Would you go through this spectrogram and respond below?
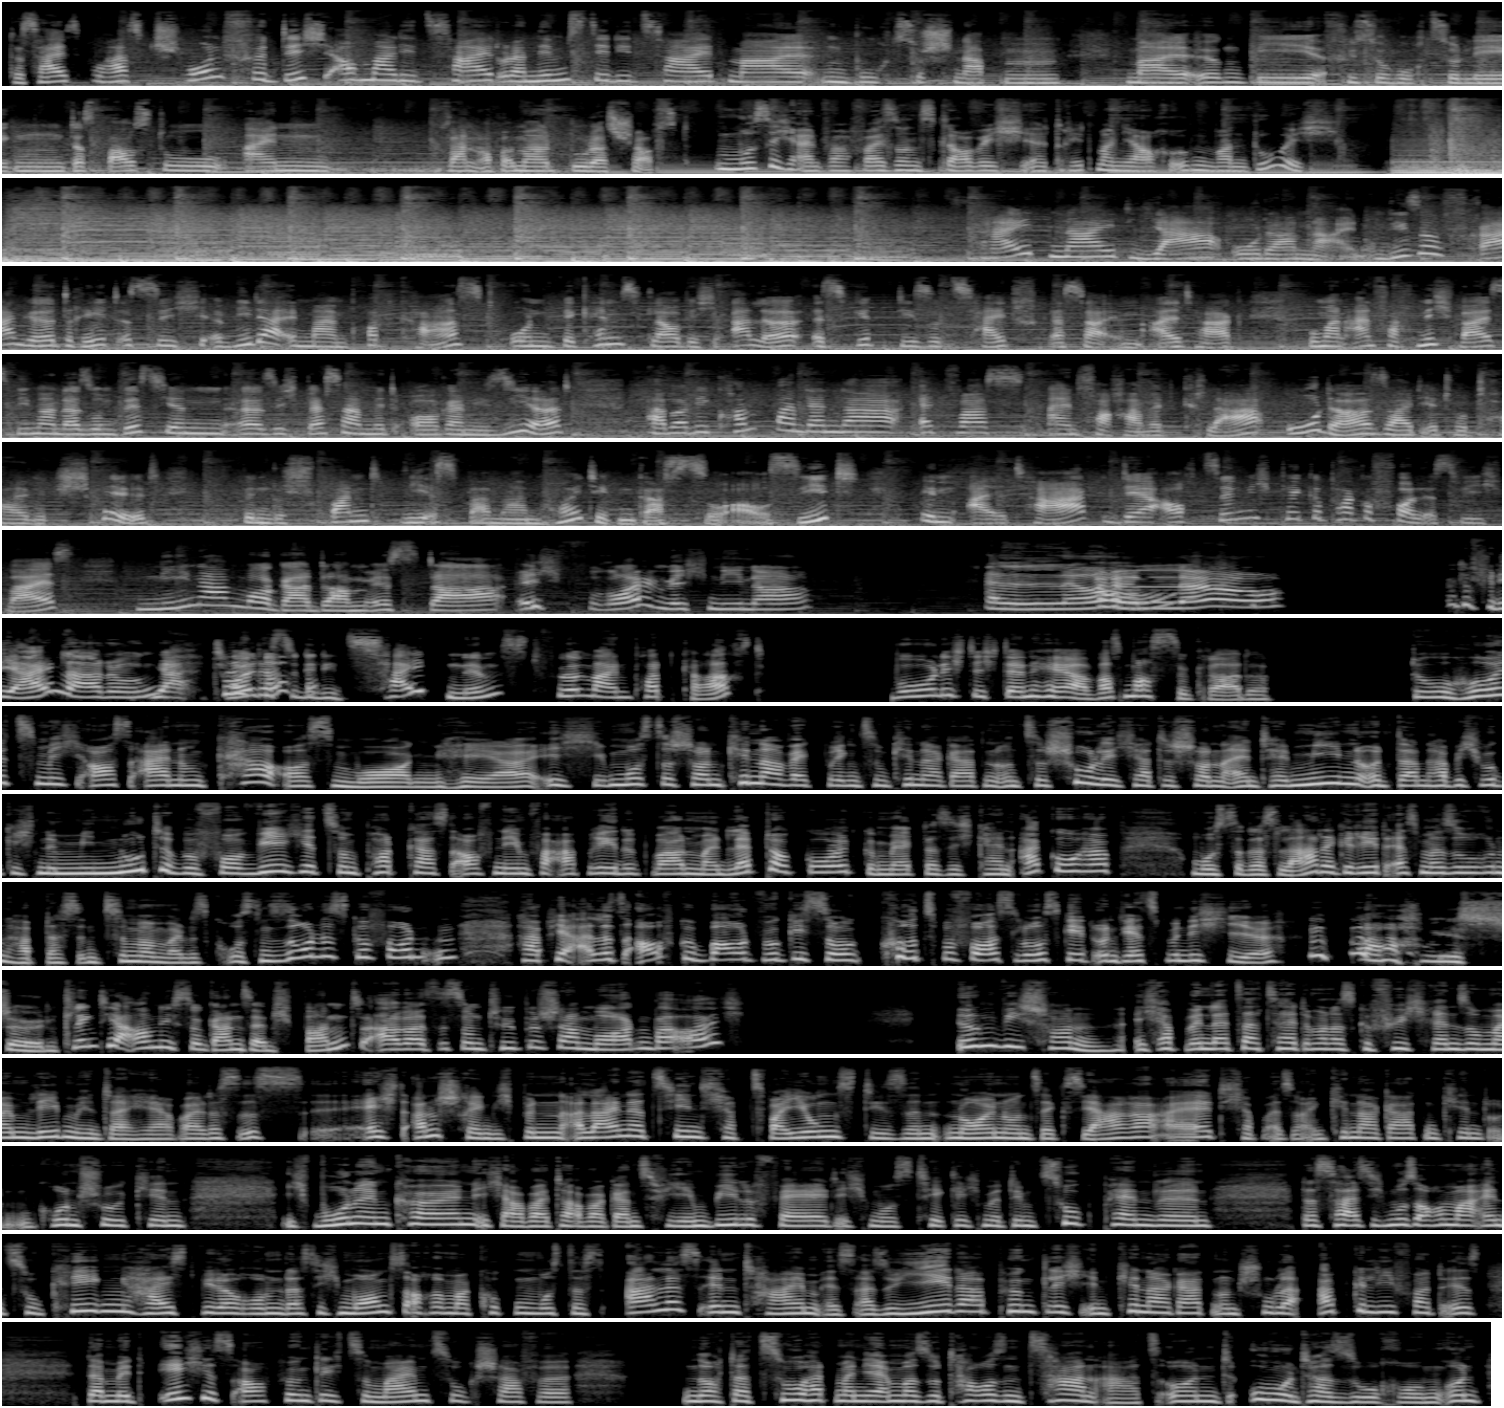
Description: In dieser Folge spreche ich mit Moderatorin und alleinerziehender Mama Nina Moghaddam über das Jonglieren zwischen Termindruck und Familienzeit, über ihre Morgen voller Chaos, das Leben im Mehrgenerationenhaus und warum To-do-Listen auf Papier manchmal besser funktionieren als jede App.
